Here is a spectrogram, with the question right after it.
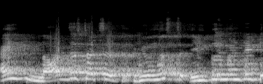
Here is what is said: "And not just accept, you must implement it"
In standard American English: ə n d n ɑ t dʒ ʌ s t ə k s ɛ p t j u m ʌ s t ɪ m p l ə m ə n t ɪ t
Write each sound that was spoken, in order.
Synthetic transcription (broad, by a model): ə n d n ɑ t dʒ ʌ s t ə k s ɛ t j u m ʌ s t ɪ m p l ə m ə n t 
